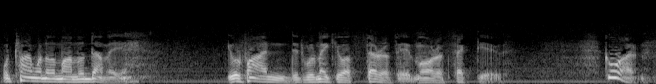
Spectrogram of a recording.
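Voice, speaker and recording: A husky, goading male ghost. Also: lowish voice, very animated, moderate pace, heavily acted. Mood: scheming. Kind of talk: 1970s radio drama acting. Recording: tinny lo-fi old radio broadcast.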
